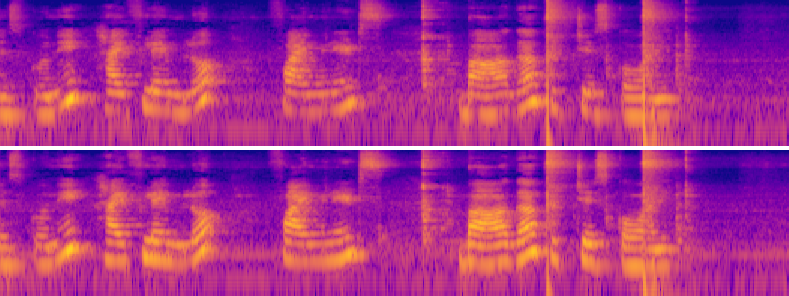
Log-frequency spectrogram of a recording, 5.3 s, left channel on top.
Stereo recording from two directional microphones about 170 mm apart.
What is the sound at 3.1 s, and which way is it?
Speech, 50° right (ahead or behind).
